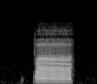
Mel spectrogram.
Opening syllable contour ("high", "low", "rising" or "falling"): high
